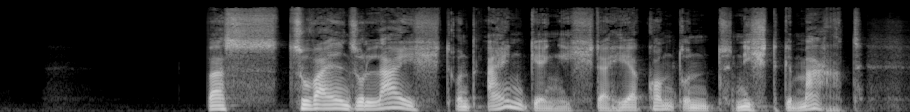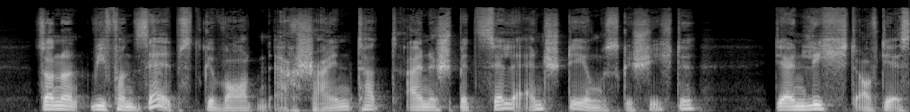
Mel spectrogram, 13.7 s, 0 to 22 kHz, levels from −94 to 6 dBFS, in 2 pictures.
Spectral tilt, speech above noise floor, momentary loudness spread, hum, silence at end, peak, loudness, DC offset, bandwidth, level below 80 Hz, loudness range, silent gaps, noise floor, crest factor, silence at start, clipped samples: -5.5 dB/octave; 61 dB; 9 LU; none; 0 s; -2 dBFS; -20 LUFS; under 0.1%; 16.5 kHz; -42 dBFS; 2 LU; none; -80 dBFS; 18 dB; 1.55 s; under 0.1%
